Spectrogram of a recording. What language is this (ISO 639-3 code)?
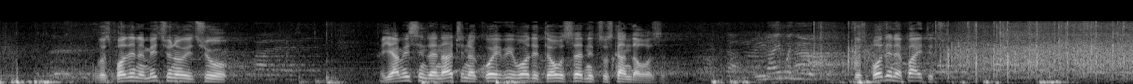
srp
